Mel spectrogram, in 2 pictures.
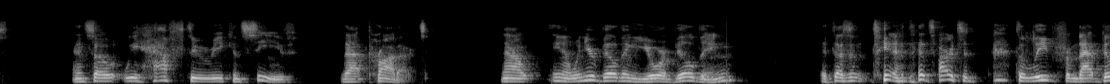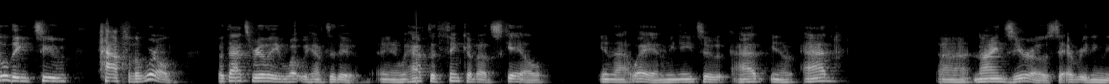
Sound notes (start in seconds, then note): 8.6 laugh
